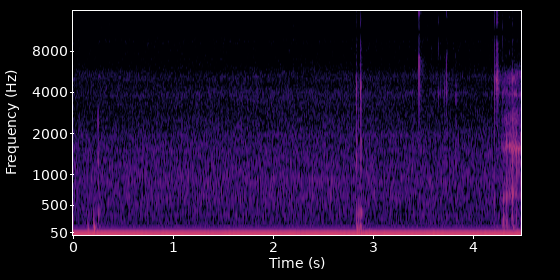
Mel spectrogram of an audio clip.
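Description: Faint mouse clicks, a few sharp isolated taps, sound over a steady background hiss while the Next button is pressed to install FileZilla on a computer.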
